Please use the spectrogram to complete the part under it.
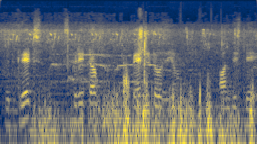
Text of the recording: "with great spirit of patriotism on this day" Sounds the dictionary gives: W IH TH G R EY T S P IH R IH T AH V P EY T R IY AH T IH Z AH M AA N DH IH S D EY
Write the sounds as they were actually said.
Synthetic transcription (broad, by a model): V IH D G R EY T S P IH R IH T AH V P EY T IY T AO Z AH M AA N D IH S D EY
